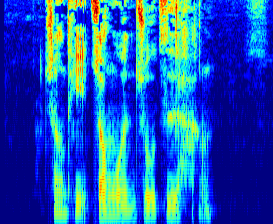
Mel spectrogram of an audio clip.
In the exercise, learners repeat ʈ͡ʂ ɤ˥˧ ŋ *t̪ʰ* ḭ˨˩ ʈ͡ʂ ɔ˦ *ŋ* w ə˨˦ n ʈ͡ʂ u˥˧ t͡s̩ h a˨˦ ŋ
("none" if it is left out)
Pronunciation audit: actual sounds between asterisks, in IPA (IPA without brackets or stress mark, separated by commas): t̪ʰ, ŋ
